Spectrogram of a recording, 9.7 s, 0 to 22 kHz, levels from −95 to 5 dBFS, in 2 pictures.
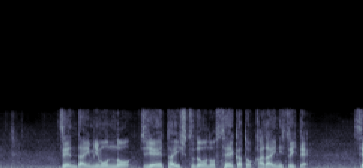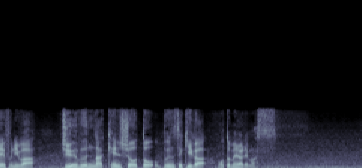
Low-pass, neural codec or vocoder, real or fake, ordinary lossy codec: none; codec, 16 kHz, 4 kbps, X-Codec, WavLM features, trained on Multilingual LibriSpeech; fake; none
